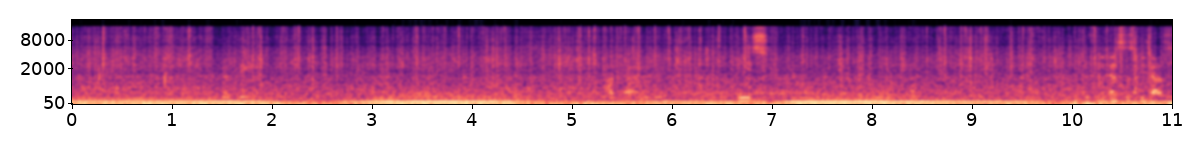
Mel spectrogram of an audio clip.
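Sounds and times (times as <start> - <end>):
car engine droning under throttle: 0.0 - 11.0
rain pattering on car: 0.0 - 11.0.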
